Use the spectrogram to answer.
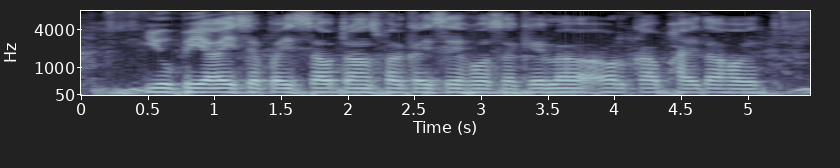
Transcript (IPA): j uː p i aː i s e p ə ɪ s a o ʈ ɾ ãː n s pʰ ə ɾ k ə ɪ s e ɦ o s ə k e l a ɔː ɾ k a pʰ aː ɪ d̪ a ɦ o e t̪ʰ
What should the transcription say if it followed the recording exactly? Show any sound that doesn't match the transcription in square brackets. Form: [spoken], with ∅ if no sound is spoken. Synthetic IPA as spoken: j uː p i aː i s e p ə ɪ s a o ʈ ɾ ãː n s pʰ ə ɾ k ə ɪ s e ɦ o s ə k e l a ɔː ɾ k a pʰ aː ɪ d̪ a ɦ o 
